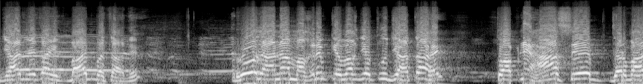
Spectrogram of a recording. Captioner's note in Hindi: हंसी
